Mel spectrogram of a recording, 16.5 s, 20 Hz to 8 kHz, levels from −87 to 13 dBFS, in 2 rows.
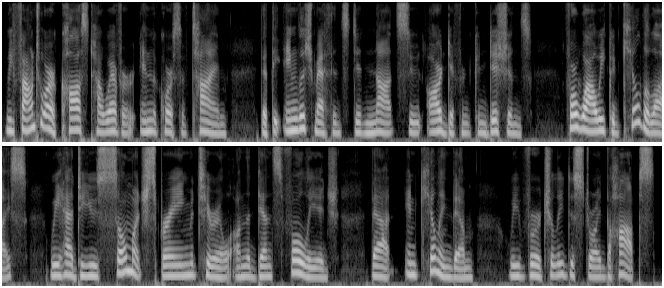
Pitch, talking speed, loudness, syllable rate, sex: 175 Hz, 180 wpm, -19 LUFS, 4.9 syllables/s, female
